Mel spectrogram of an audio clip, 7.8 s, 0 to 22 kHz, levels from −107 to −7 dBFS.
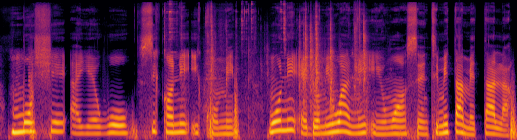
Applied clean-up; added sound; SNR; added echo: none; Keys jangling; 19 dB; none.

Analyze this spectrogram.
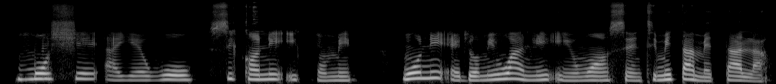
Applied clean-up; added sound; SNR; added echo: neural mask model DeepFilterNet 3.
